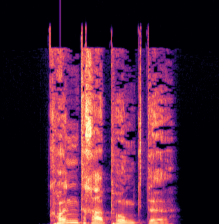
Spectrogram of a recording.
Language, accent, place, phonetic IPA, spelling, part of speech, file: German, Germany, Berlin, [ˈkɔntʁaˌpʊŋktə], Kontrapunkte, noun, De-Kontrapunkte.ogg
- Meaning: nominative/accusative/genitive plural of Kontrapunkt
